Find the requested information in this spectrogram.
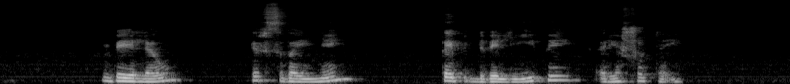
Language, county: Lithuanian, Vilnius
